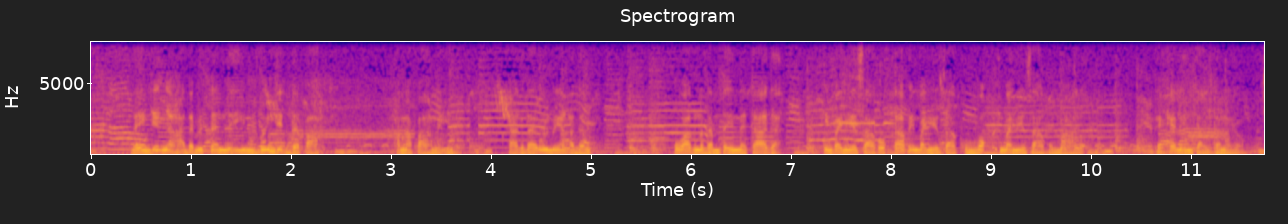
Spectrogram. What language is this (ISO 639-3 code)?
srr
